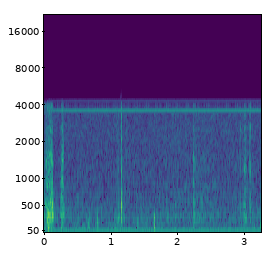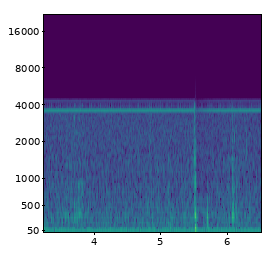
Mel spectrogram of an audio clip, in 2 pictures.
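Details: A mole cricket (Gryllotalpa brachyptera) sings a steady, unbroken high trill, with scattered taps and knocks nearby.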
